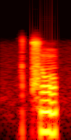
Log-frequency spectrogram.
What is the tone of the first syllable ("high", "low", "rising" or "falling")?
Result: high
